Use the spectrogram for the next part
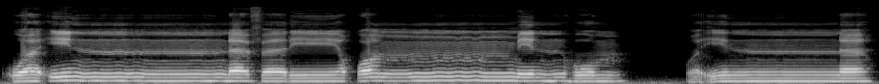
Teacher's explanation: tahan bunyi suara nun yang berharakat tasydid karena ia dikategorikan bacaan ghunah.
